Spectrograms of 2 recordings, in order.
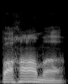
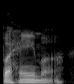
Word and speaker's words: Bahama: it looks like Bahama, but it's pronounced Bahama.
